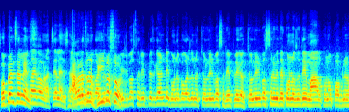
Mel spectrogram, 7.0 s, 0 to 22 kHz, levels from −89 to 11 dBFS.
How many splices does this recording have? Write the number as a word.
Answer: one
